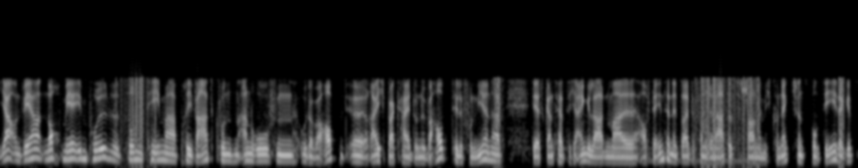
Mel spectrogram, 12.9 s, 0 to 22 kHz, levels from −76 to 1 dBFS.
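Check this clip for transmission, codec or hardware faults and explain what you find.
Bursts of bit errors on a digital phone line hit the audio at 1.74–2.34 s, 7.41–7.57 s, 10.42–11.40 s and 12.58–12.68 s. Flipped bits on the A-law line corrupt single samples, at rates around half to one percent, giving sharp ticks and crackle over the speech, which stays band-limited to about 150 Hz–3.6 kHz.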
